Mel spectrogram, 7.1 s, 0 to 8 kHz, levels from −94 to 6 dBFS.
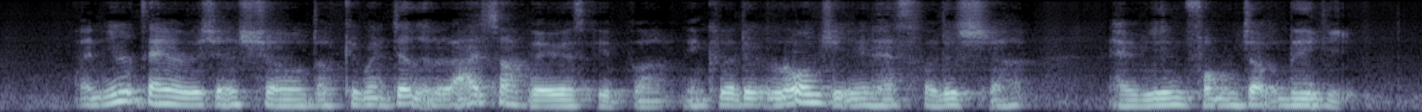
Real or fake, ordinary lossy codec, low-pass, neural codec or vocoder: fake; none; none; codec, 16 kHz, 1 kbps, FunCodec, trained on LibriTTS, 50 frames a second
